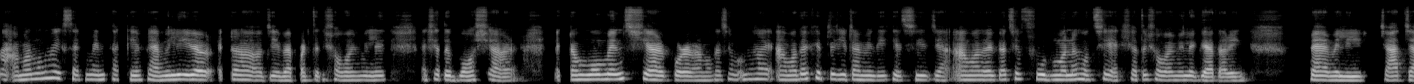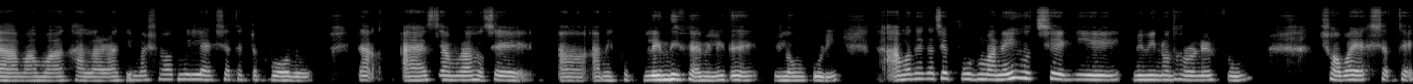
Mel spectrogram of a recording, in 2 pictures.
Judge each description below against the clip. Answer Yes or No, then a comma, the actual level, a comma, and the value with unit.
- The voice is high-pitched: Yes, high, 210 Hz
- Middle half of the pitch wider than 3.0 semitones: No, narrow, 2.5 semitones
